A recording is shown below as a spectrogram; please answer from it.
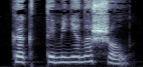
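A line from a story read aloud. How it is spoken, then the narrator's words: Quiet. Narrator (Russian): произнесла тихо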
